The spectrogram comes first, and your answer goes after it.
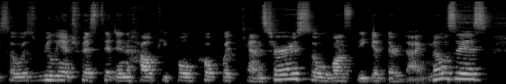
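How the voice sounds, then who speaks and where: A woman with a Quebec accent and a medium pitch speaks at a fairly quick pace with lively intonation. Background noise is noticeable. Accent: Québécois French-Canadian. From Quebec, Canada. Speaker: psychology professor and researcher. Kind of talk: podcast interview.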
